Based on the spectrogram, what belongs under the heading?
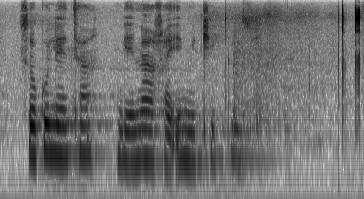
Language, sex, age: South Ndebele, female, 23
